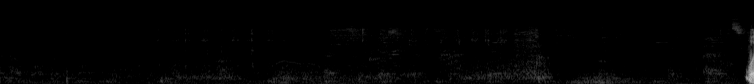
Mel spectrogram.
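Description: A small file rasps softly against a hard edge.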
